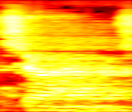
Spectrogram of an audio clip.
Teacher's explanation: Dan di mana-mana orang itu billahi Syin itu ada sifat namanya tafasyi. Tafasyi itu angin di atas lidah, artinya angin kencang di atas lidah.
